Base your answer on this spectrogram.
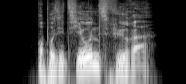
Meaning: Leader of the Opposition
- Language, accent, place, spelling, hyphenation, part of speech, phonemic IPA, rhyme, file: German, Germany, Berlin, Oppositionsführer, Op‧po‧si‧ti‧ons‧füh‧rer, noun, /ɔpoziˈt͡si̯oːnsˌfyːʁɐ/, -yːʁɐ, De-Oppositionsführer.ogg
